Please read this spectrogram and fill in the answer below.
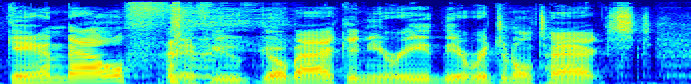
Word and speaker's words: Gandalf: Also, it's pronounced Gandalf. The way you typed it, I suspect you were saying Gandalf.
